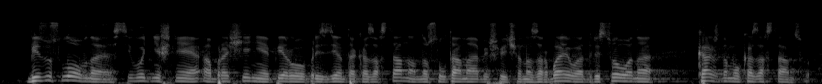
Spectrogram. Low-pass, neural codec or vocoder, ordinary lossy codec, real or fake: 7.2 kHz; none; none; real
